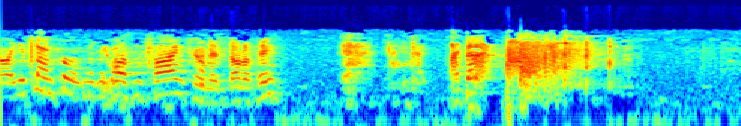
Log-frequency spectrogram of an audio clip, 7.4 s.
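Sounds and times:
speech: 0.2s - 2.9s, 4.5s - 5.0s
bottle smashed over someone's head: 5.0s - 6.1s.

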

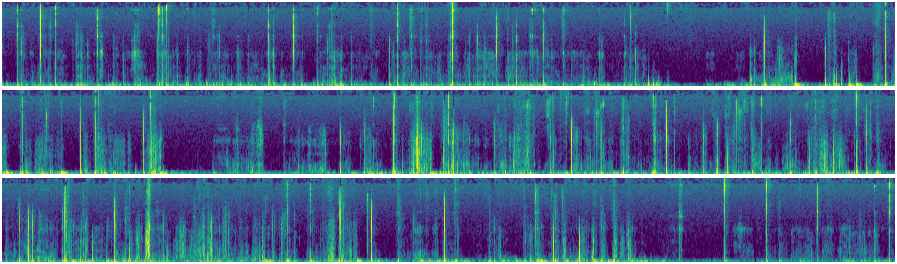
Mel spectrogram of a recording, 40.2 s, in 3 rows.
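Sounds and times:
soft rapid tapping: 0.0s - 15.9s, 16.6s - 40.1s.

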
